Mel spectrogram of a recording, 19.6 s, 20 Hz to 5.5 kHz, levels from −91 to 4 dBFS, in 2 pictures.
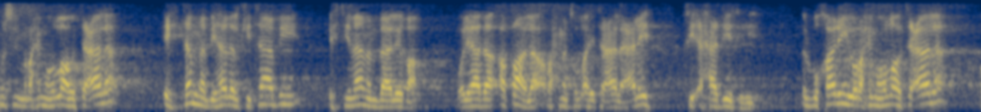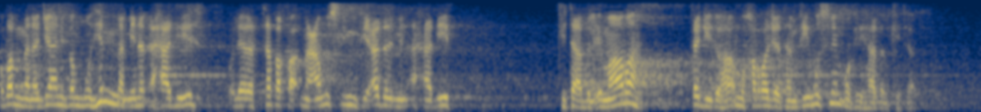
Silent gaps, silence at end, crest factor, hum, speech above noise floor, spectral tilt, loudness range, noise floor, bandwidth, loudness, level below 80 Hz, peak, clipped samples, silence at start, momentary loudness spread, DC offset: none; 0.7 s; 18 dB; none; 38 dB; -7.5 dB/octave; 3 LU; -56 dBFS; 5.2 kHz; -18 LUFS; -62 dBFS; -2 dBFS; under 0.1%; 0 s; 12 LU; under 0.1%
